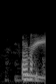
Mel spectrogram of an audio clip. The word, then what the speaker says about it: Brye: It's done by, I think you pronounced her name Bree, Betsy Bree. It's not spelled like the cheese, but, you know, B-R-Y-E, Bree.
